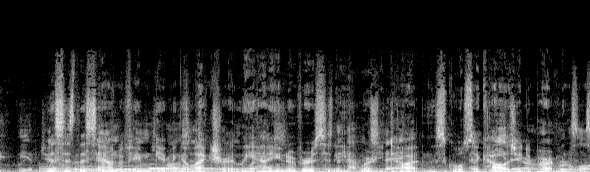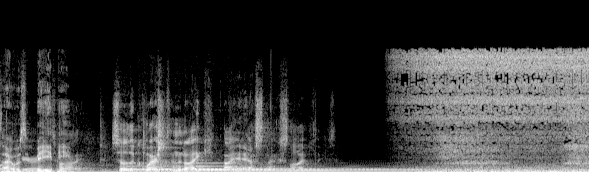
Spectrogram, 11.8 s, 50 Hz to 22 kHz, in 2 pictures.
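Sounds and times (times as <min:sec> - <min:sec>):
speech: 0:00.2 - 0:09.4
dying man breathing on a hospice bed: 0:10.0 - 0:11.7.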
